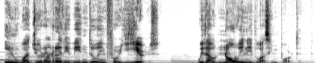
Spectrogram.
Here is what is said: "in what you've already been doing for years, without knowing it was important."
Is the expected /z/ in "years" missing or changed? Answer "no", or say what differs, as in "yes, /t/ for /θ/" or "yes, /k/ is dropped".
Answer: yes, /s/ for /z/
